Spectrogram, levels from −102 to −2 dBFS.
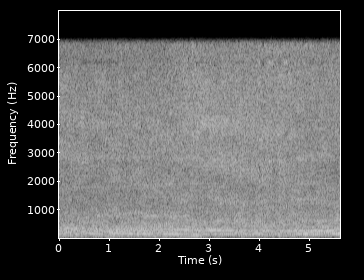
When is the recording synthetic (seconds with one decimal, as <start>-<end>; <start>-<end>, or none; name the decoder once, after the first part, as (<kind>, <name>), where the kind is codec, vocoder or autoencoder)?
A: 0.4-1.2 (codec, SNAC); 2.3-5.6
